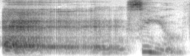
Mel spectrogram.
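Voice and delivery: playful, drawn-out mock-Spanish voice; silly put-on voice. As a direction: stretch it out in a silly voice. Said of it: "Why I do that with my voice?".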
